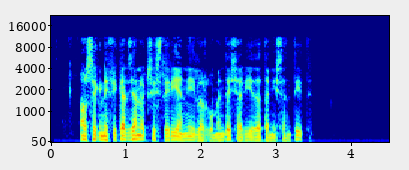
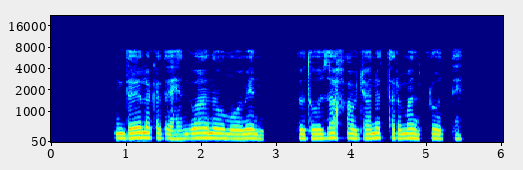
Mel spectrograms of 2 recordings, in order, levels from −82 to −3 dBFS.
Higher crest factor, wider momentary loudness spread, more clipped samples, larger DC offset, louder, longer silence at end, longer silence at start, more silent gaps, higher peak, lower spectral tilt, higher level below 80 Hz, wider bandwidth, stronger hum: first, 22 dB vs 16 dB; about the same, 8 LU vs 10 LU; neither; neither; first, -27 LUFS vs -31 LUFS; first, 1.15 s vs 0.55 s; second, 0.25 s vs 0.85 s; second, none vs 2.86-3.27 s, 5.30-5.34 s; first, -6 dBFS vs -16 dBFS; second, -5 dB/octave vs -7 dB/octave; first, -46 dBFS vs -68 dBFS; first, 11.5 kHz vs 7.8 kHz; first, 50 Hz at -50 dBFS vs none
